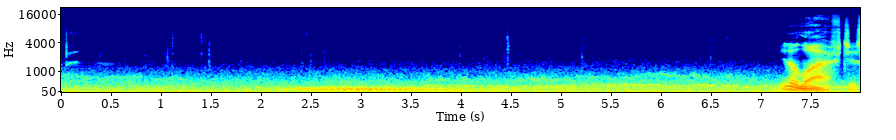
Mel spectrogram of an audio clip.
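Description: Wind blows steadily outside in a snowstorm.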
